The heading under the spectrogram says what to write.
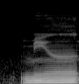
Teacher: من نون ساکن کا اخفا ہے باریک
